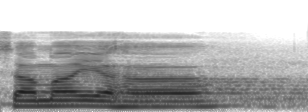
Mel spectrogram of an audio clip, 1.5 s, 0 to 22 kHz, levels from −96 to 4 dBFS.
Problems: none marked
